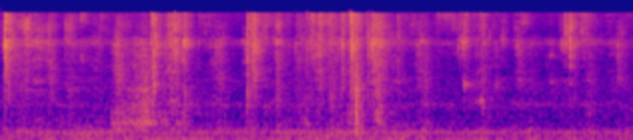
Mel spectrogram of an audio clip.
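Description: Close-miked chewing of crispy fried snacks (gorengan), with scattered crunchy crackles and one sharper crackle about halfway through.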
